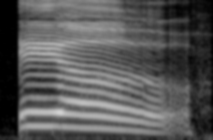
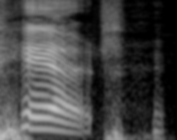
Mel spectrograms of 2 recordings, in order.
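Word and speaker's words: heir: अब ये होता है एयर एयर नॉट हेयर उत्तराधिकारी होता है इस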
